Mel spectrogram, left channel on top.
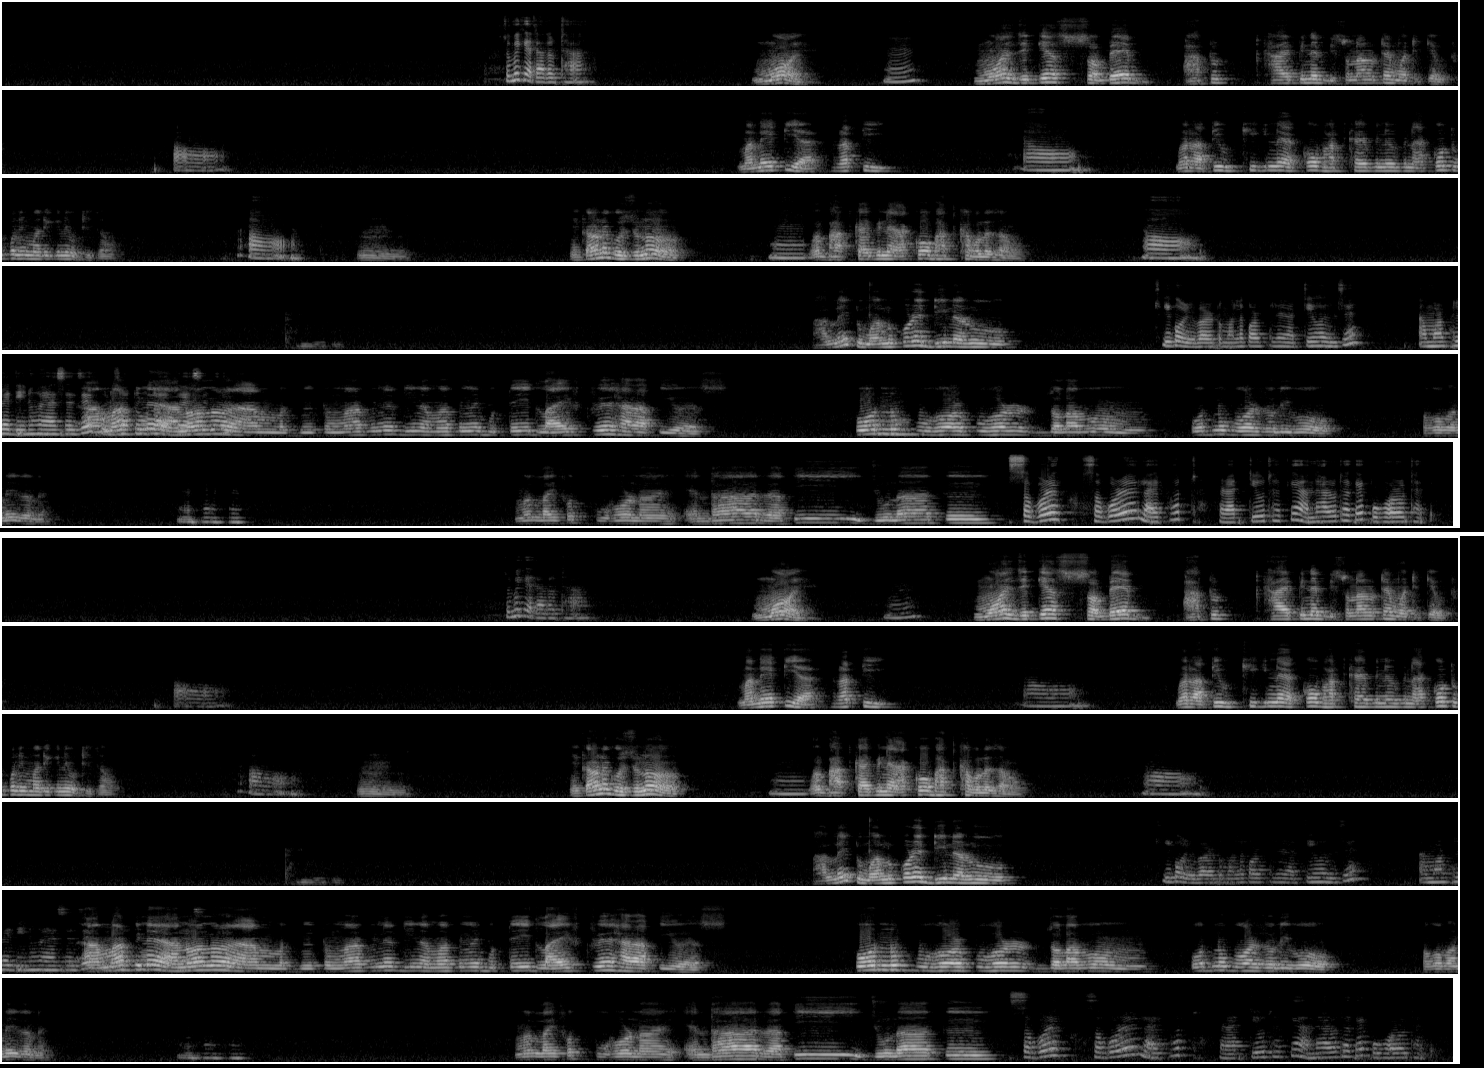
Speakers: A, on the left; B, on the right.
A: তুমি কেইটাত উঠা?
B: মই?
A: ও'ম।
B: মই যেতিয়া চবে- ভাতটো খাই পিনে বিচন উঠে মই তেতিয়া উঠো।
A: অঁ।
B: মানে এতিয়া, ৰাতি।
A: অ'।
B: মই ৰাতি উঠি কিনে আকৌ ভাত খাই পিনে আকৌ টোপনি মাৰি কিনে উঠি যাওঁ। <unintelligible>
A: অ'।
B: উম। এই কাৰনে কৈছো ন।
A: উম।
B: মই ভাত খাই পিনে আকৌ ভাত খাবলৈ যাওঁ।
A: অ'।
B: <unintelligible> ভালেই তোমালোকৰে দিন আৰু।
A: কি কৰিবা আৰু তোমালোকৰ ফালে ৰাতি হ'ল যে, আমাৰ ফালে দিন হৈ আছে। যে,
B: আমাৰপিনে
A: সূৰ্যটো উদয়
B: আন
A: হৈ আছে
B: আ ন
A: যে,
B: আম- তোমাৰ পিনে দিন আমাৰ পিনে গোটেই লাইফটোৱে হে ৰাতি হৈ আছে। ক'ত
A: উম।
B: নো পোহৰ- পোহৰ জ্বলাব ক'তনো পোহৰ জ্বলিব? ভগৱানে জানে।
A: হয় হয় হয়।
B: আমাৰ লাইফত পোহৰ নাই এন্ধাৰ ৰাতি জোনাকেই।
A: চবৰে চবৰে লাইফত ৰাতিও থাকে, আন্ধাৰো থাকে, পোহৰো থাকে।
